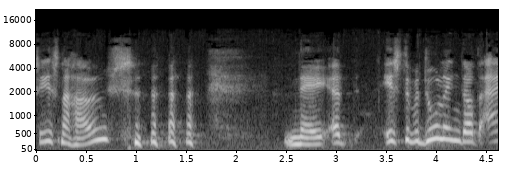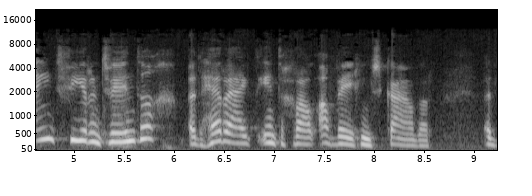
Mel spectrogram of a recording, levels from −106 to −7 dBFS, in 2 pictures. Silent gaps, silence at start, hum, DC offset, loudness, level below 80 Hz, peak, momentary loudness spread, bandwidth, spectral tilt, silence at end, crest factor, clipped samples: none; 0 s; none; under 0.1%; -31 LUFS; -68 dBFS; -18 dBFS; 10 LU; 9.8 kHz; -5.5 dB/octave; 0 s; 14 dB; under 0.1%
